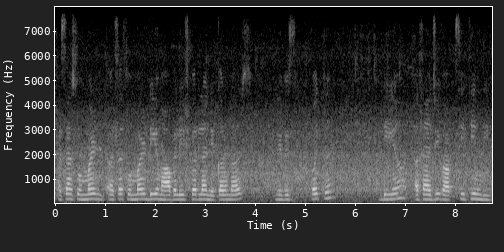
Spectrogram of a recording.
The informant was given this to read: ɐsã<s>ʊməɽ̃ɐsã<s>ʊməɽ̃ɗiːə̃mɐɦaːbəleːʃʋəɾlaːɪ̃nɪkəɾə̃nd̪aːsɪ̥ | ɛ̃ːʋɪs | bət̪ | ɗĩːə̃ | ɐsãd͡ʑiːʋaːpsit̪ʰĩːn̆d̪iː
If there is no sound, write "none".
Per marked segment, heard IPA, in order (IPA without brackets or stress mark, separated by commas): s, s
